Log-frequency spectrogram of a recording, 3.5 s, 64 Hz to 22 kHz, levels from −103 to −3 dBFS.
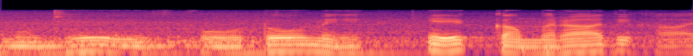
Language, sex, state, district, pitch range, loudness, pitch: Hindi, male, Madhya Pradesh, Katni, 90-105 Hz, -19 LUFS, 95 Hz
